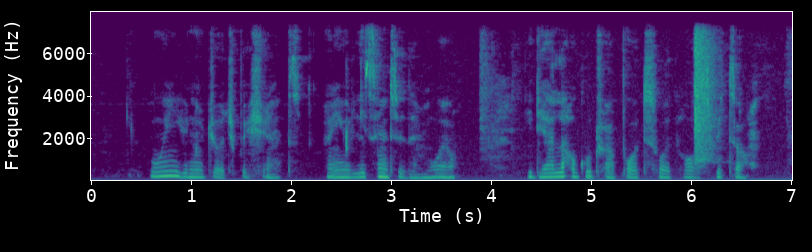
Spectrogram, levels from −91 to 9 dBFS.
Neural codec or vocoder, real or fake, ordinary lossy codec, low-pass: none; real; none; 7.2 kHz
